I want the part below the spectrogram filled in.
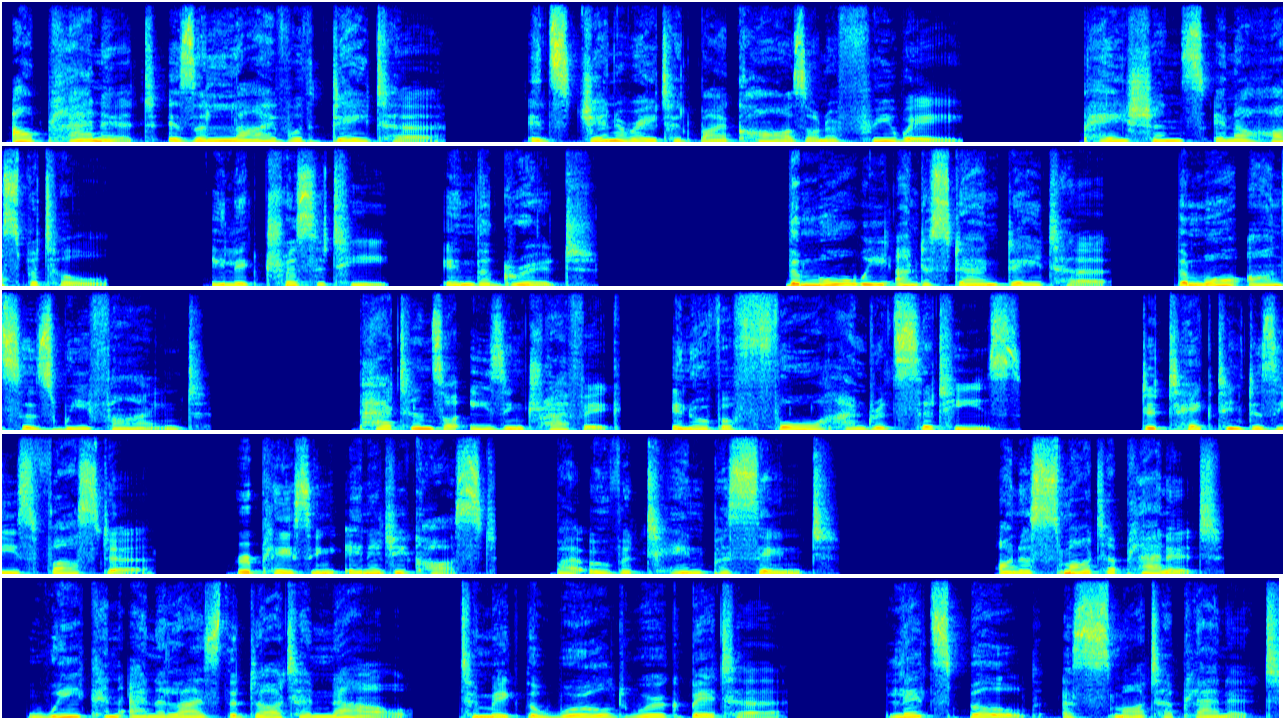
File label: English Corporate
